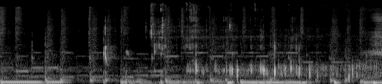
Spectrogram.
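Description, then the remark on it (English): Cristal champagne pours into glasses, a steady gurgling, fizzing stream broken by small splashes and drips, with no talking over it. “Ooh, we're having some barefoot bubbly. No, this is fucking Cristal, dog.”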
